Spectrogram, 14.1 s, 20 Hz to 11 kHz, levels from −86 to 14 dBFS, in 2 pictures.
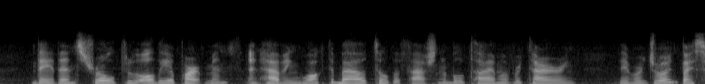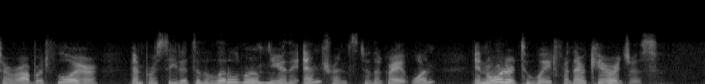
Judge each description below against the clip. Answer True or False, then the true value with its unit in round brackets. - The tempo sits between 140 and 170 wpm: False (185 wpm)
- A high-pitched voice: True (235 Hz)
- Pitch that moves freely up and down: False (3.4 semitones)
